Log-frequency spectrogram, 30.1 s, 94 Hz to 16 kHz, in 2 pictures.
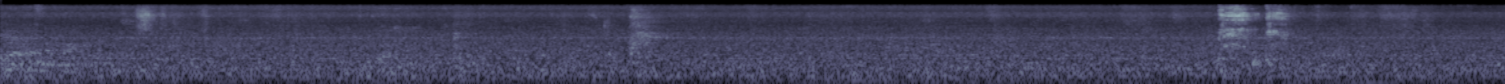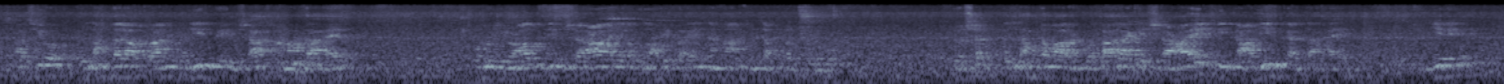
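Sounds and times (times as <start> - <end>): loud steady rushing noise: 0.0 - 30.0.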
